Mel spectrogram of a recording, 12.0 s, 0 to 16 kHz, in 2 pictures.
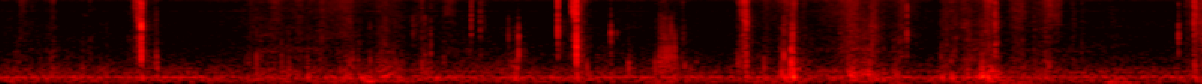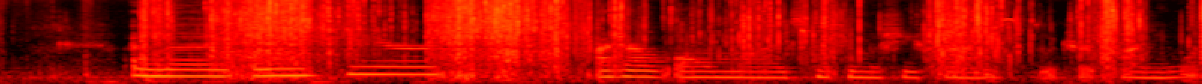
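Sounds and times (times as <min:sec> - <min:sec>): hand rummaging through foam toys: 0:06.3 - 0:12.0.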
